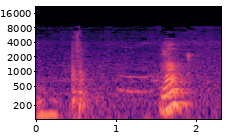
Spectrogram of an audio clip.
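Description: A pause in a man's talk: a brief low hum at the start, a single click about half a second in, and a short spoken syllable near the end.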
